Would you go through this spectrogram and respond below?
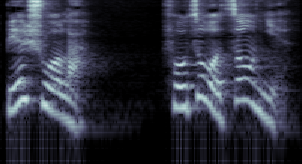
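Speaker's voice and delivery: loud, high furious threat; angry shout. Acted. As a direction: yell to make him stop. Narrator threatens Nan angrily.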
